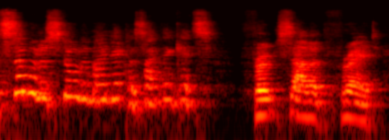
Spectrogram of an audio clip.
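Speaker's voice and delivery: a touch of a distressed posh lady; lightly voiced upset lady. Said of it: "She said".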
